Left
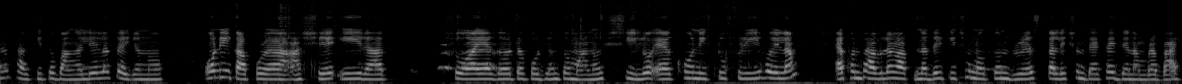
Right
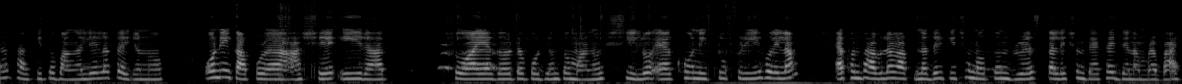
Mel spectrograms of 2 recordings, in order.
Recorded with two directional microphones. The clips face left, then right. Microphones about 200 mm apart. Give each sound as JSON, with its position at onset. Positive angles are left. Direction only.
{"t": 0.0, "sound": "speech", "side_deg": 20}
